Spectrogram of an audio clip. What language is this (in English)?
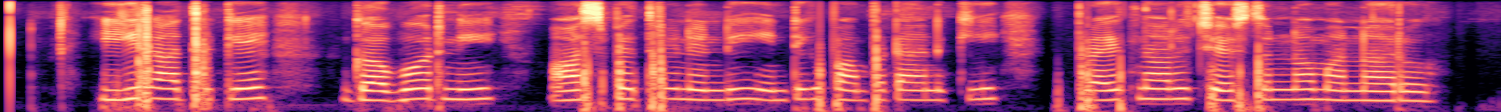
Telugu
